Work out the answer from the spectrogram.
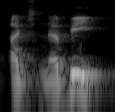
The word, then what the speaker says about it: اجنبی: نہ دہرائی جائے۔ اجنبی، اب اس لفظ کو غلط کیسے بولا جاتا؟ غلط بولا جاتا ہے اجنبی، اجنبی درست تلفظ ہے اجنبی۔ ذبح، دیکھیے یہ اس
